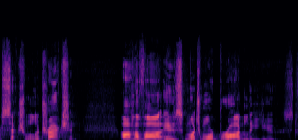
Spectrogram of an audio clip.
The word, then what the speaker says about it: ahava: And the first one is the Hebrew word ahava.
